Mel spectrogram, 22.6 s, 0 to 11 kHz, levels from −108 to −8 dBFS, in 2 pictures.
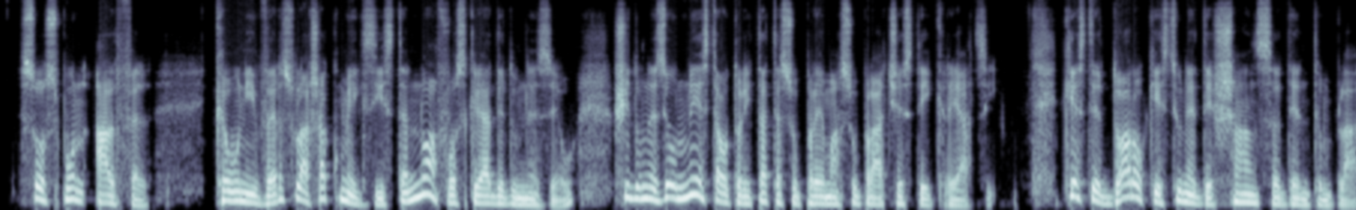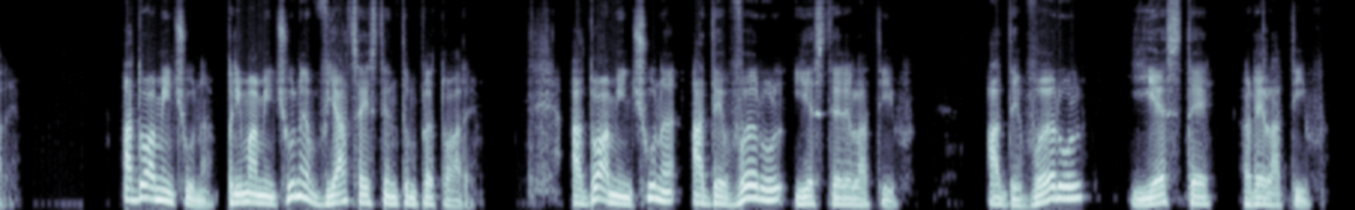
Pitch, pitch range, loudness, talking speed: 120 Hz, 100-160 Hz, -20 LUFS, 135 wpm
